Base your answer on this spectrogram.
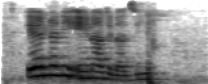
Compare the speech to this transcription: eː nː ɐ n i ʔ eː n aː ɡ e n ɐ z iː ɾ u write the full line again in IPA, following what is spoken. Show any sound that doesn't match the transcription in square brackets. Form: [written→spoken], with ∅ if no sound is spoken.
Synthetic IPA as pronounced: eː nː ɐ n [i→iː] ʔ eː n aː ɡ e n ɐ z iː ɾ u

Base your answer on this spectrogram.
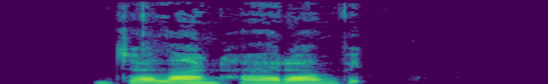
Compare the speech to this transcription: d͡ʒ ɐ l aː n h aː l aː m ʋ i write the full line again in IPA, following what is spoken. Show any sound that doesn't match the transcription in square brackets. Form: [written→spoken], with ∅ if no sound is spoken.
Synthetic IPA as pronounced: d͡ʒ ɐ l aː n h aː [l→ɾ] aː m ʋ i

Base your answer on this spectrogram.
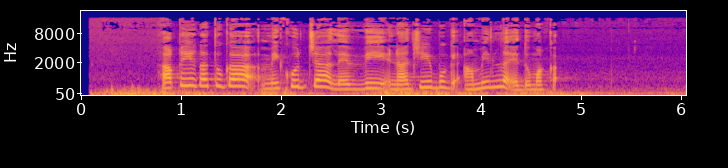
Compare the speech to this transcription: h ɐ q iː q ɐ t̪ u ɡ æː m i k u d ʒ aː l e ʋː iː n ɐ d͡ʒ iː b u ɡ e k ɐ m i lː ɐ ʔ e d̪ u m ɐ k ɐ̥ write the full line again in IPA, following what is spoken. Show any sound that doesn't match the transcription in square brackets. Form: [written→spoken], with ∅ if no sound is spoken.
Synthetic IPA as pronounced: h ɐ q iː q ɐ t̪ u ɡ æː m i k u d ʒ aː l e ʋː iː n ɐ d͡ʒ iː b u ɡ e [k→ʔ] ɐ m i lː ɐ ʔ e d̪ u m ɐ k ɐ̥

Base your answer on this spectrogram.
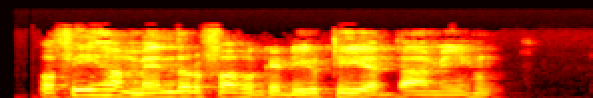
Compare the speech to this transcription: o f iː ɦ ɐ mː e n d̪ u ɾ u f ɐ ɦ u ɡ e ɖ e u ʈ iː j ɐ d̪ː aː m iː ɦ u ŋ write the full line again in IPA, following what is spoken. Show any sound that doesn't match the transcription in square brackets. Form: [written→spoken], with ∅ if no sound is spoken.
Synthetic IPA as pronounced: o f iː ɦ ɐ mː e n d̪ u ɾ u f ɐ ɦ u ɡ e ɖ [e→i] u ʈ iː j ɐ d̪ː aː m iː ɦ u ŋ

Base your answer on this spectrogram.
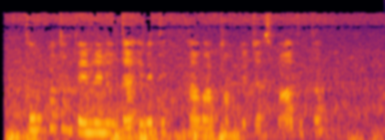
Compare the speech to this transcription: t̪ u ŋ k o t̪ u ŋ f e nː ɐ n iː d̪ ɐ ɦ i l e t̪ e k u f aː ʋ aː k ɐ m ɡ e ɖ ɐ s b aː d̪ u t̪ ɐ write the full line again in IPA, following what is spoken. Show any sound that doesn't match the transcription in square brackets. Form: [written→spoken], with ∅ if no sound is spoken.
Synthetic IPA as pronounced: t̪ u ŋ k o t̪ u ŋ f e nː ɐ n iː d̪ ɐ ɦ i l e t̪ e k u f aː ʋ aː k ɐ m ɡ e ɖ ɐ s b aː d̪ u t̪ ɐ

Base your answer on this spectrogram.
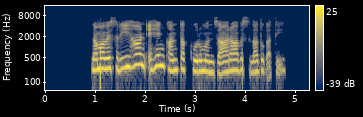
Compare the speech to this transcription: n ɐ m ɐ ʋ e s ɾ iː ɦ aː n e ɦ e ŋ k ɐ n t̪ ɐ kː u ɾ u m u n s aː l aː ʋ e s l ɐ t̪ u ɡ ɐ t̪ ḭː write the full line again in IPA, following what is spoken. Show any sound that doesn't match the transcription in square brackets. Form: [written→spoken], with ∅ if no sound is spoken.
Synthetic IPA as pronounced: n ɐ m ɐ ʋ e s ɾ iː ɦ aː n e ɦ e ŋ k ɐ n t̪ ɐ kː u ɾ u m u n [s→z] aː [l→ɾ] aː ʋ e s l ɐ [t̪→d̪] u ɡ ɐ t̪ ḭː

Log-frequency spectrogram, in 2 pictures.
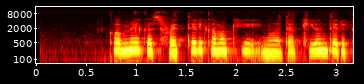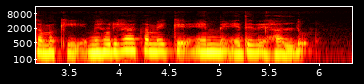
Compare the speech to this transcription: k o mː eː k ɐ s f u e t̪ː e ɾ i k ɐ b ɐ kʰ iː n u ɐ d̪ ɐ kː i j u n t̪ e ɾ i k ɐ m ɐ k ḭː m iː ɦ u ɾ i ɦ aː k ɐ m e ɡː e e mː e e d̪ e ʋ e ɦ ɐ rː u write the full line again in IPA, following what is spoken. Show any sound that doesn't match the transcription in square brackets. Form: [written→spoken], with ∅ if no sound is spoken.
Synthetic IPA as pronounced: k o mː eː k ɐ s f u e t̪ː e ɾ i k ɐ [b→m] ɐ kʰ iː n u ɐ [d̪→t̪] ɐ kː i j u n t̪ e ɾ i k ɐ m ɐ k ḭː m [iː→i] ɦ u ɾ i ɦ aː k ɐ m e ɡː e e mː e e d̪ e ʋ e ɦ ɐ [rː→lː] u

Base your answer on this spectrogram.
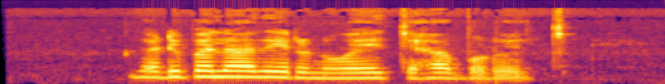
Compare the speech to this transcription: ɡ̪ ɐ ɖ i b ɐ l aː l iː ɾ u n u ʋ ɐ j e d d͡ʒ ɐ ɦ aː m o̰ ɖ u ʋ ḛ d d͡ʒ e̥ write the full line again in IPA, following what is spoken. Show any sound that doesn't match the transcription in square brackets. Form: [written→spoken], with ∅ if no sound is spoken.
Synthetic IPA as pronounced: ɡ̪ ɐ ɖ i b ɐ l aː l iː ɾ u n u ʋ ɐ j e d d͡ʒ ɐ ɦ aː [m→b] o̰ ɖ u ʋ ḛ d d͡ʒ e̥

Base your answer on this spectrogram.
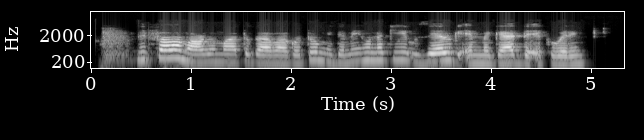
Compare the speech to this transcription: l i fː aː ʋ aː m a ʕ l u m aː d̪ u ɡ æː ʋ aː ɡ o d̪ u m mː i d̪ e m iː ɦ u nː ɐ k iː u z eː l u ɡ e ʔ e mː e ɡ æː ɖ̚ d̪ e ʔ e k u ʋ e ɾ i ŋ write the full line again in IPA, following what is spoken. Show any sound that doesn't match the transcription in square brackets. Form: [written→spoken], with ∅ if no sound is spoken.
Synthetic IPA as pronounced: l i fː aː ʋ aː m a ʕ l u m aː [d̪→t̪] u ɡ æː ʋ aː ɡ o [d̪→t̪] u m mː i d̪ e m iː ɦ u nː ɐ k iː u z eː l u ɡ e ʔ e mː e ɡ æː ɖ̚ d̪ e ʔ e k u ʋ e ɾ i ŋ

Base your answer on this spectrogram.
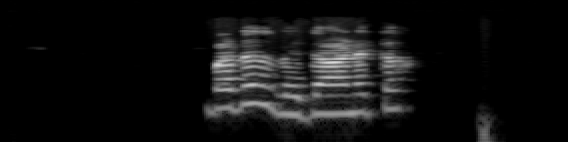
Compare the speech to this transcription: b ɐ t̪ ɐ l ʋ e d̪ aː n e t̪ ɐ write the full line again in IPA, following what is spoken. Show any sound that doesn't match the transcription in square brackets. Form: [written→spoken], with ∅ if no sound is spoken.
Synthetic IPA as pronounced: b ɐ [t̪→d̪] ɐ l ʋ e d̪ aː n e t̪ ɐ

